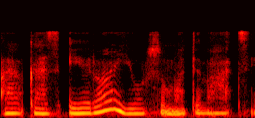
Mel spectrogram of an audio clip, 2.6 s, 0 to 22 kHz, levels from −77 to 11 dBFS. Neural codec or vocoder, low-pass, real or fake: codec, 16 kHz, 1.1 kbps, Voila-Tokenizer; 7.2 kHz; fake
